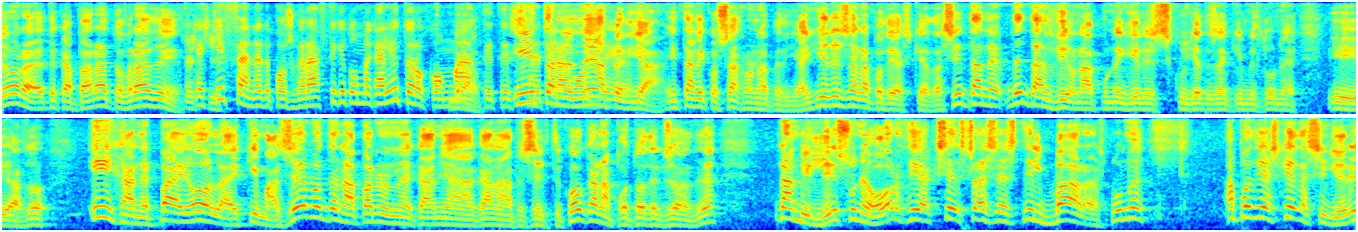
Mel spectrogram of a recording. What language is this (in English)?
Greek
